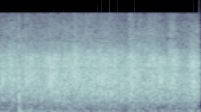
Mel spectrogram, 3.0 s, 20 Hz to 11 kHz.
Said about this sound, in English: Joan Bakewell, our guest, who's never played the game before, came and did so well, and she's got only 1 point less than Kenneth Williams. So let's have a round of applause, because it's a very difficult game.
